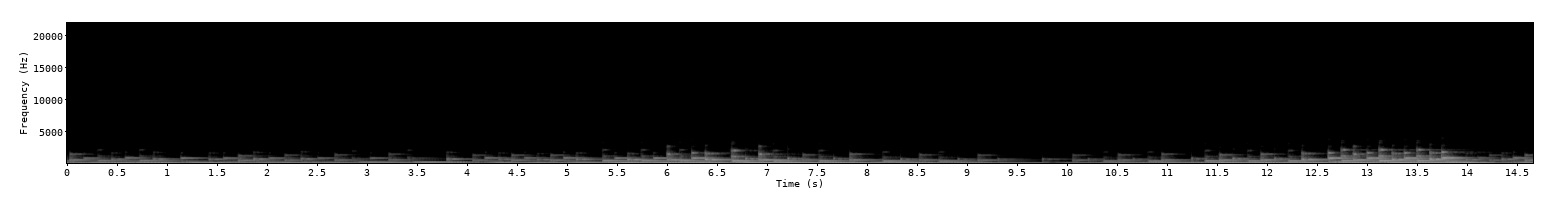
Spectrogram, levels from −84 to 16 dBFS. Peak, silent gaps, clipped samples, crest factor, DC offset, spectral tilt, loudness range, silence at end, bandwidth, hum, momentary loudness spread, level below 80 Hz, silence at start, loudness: -16 dBFS; none; under 0.1%; 16 dB; under 0.1%; -11 dB/octave; 10 LU; 0 s; 2.9 kHz; none; 14 LU; -42 dBFS; 0 s; -34 LUFS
